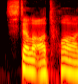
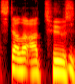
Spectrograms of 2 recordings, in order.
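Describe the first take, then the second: First: ARTOIS said "ar-TWAH", silent final S; French pronunciation. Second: ARTOIS said "ar-TOOS", final S sounded; mispronunciation. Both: Shown as a demonstration. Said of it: "is pronounced Stella Artois, not".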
